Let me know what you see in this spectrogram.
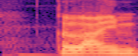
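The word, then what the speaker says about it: climb: एल आई एम बी तो इसे क्लाइम नहीं पढ़ना है क्या पढ़ना है क्लाइम पढ़ना है क्या पढ़ना है क्लाइम यहां पर भी जो है साइलेंट होता है यानी कि उसका उच्चारण नहीं होता है क्लाइम मतलब क्या होता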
